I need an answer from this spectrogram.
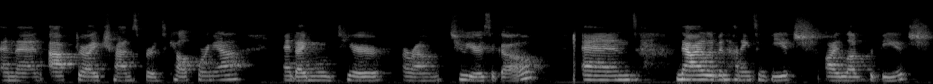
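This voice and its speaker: A woman speaks in a bright, sharp tone with fairly even intonation. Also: medium pitch for a woman, moderate pace. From Canada, Montreal. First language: French. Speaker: accountant. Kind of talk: career talk presentation.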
